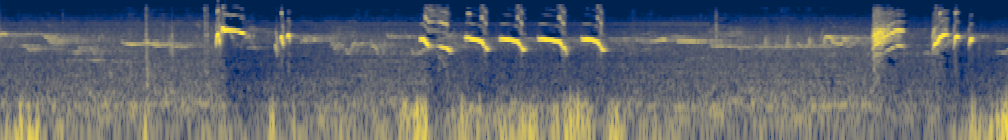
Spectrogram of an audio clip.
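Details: Kacer, the oriental magpie-robin, used as a daily lure song to make rival birds respond fast: scattered whistles, then a run of six quick descending slurred notes, a pause, and a final burst of sharp notes.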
